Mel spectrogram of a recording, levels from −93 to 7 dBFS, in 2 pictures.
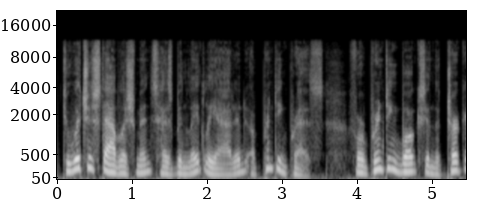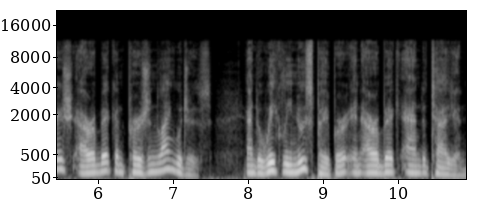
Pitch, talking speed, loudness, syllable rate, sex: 135 Hz, 155 wpm, -20 LUFS, 4.9 syllables/s, male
